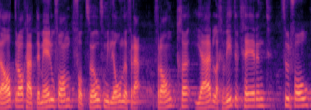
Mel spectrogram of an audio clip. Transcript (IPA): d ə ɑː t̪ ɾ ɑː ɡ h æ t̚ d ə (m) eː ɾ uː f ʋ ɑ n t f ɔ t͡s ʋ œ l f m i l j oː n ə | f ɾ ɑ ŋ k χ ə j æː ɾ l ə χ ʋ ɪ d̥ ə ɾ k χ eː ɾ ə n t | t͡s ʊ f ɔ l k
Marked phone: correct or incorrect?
correct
